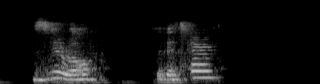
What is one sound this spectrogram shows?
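A young woman speaks calmly into a nearby microphone.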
